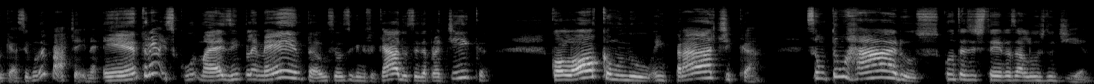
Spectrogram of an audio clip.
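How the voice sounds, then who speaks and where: A woman teaching an online meditation class, explaining calmly and often checking in with her students. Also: medium pitch. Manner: calm, explanatory, often asks "né?". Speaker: Dharma teacher.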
